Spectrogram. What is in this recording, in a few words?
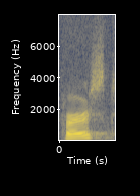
"first", dealer's speech; PowerPOKER Demo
